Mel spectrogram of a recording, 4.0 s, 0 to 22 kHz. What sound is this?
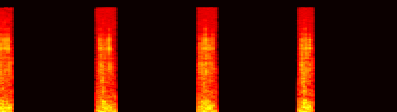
cheap chinese clock machine, recorded with SM58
